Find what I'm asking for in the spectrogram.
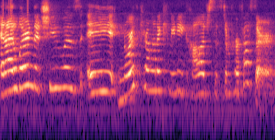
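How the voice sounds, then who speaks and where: A woman speaks loudly at an extremely high pitch. Noticeable background noise runs underneath. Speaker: youth apprenticeship coordinator. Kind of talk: interview. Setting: live recording at a community college in Asheville. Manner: direct.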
